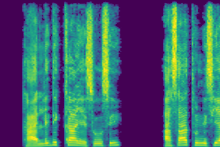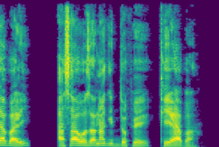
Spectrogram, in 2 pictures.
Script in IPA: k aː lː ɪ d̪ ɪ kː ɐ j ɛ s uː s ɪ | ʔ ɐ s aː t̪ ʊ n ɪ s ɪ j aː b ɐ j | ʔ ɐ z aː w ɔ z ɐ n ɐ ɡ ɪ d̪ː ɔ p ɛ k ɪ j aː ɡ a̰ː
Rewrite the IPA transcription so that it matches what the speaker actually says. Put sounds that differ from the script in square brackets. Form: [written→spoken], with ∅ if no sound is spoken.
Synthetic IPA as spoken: k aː lː ɪ d̪ ɪ kː ɐ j ɛ s uː s ɪ | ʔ ɐ s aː t̪ ʊ n ɪ s ɪ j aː b ɐ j | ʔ ɐ [z→s] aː w ɔ z ɐ n ɐ ɡ ɪ d̪ː ɔ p ɛ k ɪ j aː [ɡ→b] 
